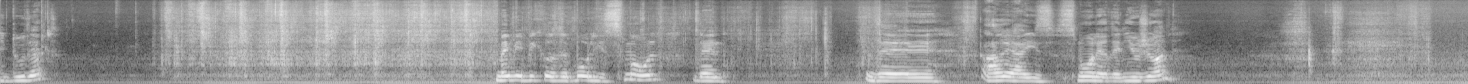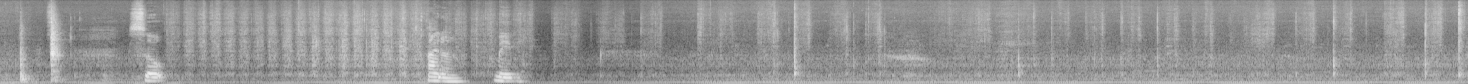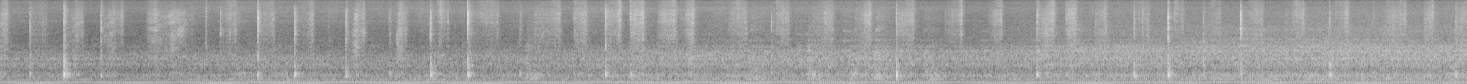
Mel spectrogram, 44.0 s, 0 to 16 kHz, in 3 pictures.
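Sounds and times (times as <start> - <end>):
shaving brush rubbing lather: 1.6 - 9.0, 16.3 - 44.0.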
